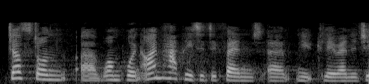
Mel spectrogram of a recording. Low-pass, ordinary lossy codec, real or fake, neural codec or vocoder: 7.2 kHz; MP3, 64 kbps; real; none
